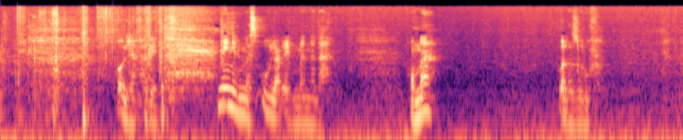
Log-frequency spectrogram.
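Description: An older man answers angrily in a gruff voice, close by.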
